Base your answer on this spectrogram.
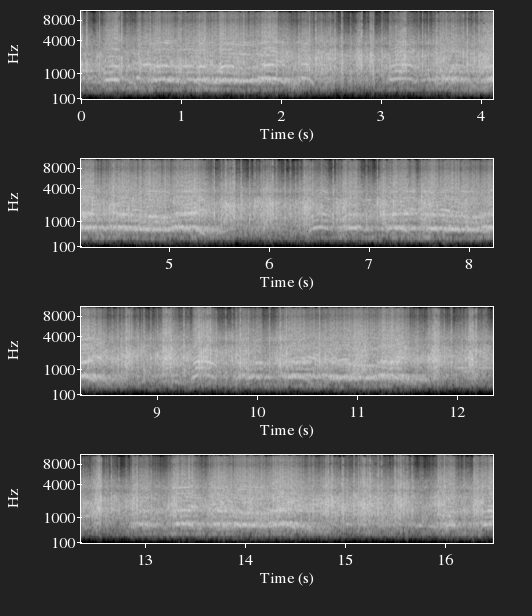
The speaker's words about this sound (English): Puts his arm out to the Leyton Orient faithful who are still cheering his name.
